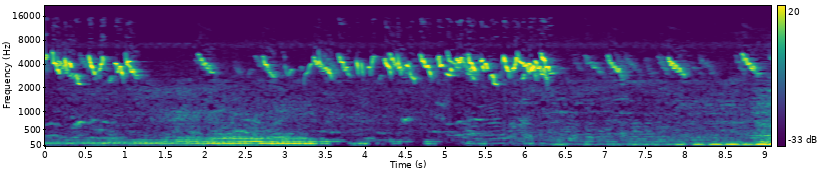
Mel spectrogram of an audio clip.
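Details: Common Iora 'ciak' and 'jos' chirps played to bring birds into breeding condition. Clusters of high, scratchy chirps come in uneven bursts, with a low rumbling background underneath.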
